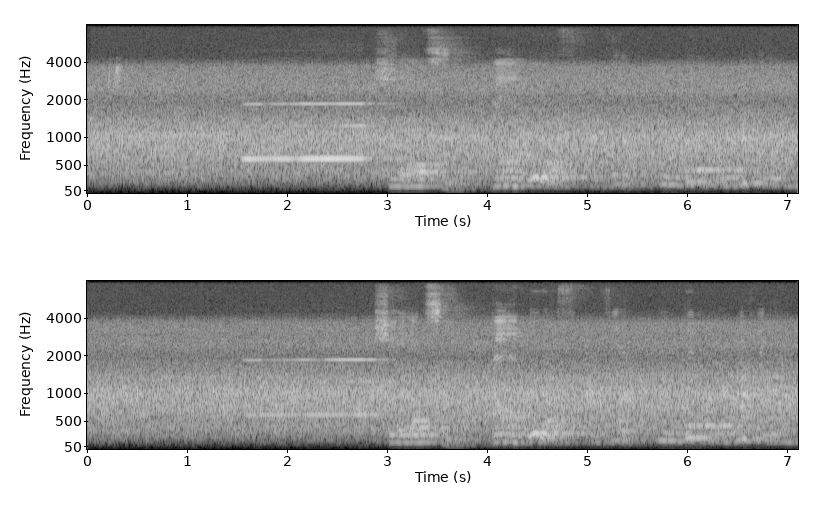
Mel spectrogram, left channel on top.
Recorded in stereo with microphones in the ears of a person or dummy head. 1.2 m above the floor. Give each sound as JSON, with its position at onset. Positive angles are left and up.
{"t": 1.5, "sound": "a flute", "side_deg": 15, "distance_m": 4.5}
{"t": 2.9, "sound": "a man speaking", "side_deg": -45, "distance_m": 7.0}
{"t": 4.4, "sound": "a woman speaking", "side_deg": -60, "distance_m": 9.0}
